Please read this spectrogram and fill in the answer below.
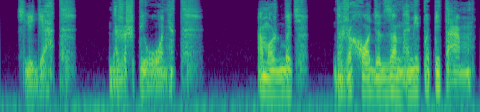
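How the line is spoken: Frantic mutter. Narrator (Russian): пробормотал дядя Вернон, который, кажется, был на грани помешательства

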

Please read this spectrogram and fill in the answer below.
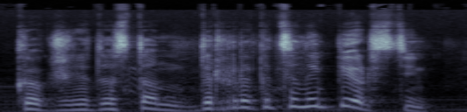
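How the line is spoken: Exclaiming. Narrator (Russian): воскликнул Хосе

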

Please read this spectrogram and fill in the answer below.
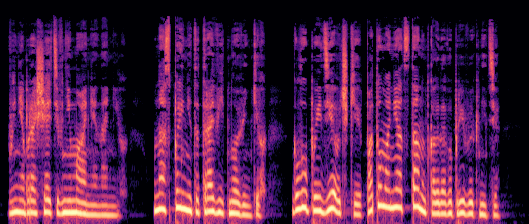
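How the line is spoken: Rapid speech. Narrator (Russian): Она робко оглянулась кругом и, увидя, что мы одни, быстро заговорила

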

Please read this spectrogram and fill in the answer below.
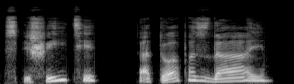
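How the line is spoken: Whisper. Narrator (Russian): Опять прошептал голос

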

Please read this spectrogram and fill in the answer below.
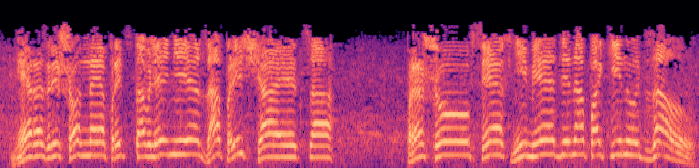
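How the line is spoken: Loud announcement. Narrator (Russian): громко объявил он

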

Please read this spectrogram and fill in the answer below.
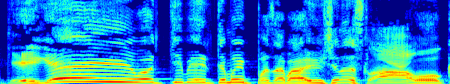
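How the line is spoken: Shouting. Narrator (Russian): кричал он

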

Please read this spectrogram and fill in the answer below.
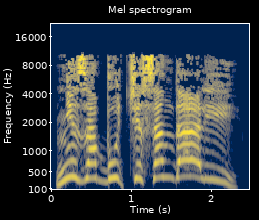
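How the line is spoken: Shout. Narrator (Russian): крикнул Чик

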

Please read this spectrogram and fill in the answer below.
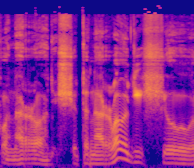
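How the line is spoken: Muttered. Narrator (Russian): Барсук пробормотав

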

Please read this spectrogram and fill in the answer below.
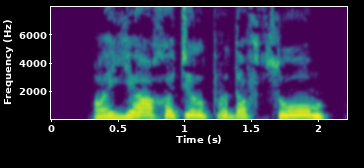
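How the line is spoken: Timid. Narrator (Russian): робко сказал Рогов

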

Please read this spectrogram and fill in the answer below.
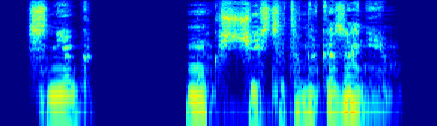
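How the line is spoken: Quiet speech. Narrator (Russian): негромко сказал Гарри

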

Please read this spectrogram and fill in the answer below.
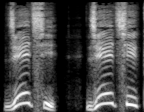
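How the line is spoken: Shouting. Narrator (Russian): кричала миссис Банкс

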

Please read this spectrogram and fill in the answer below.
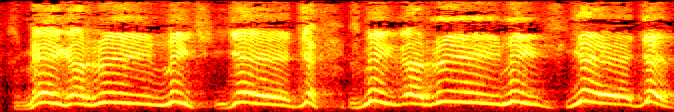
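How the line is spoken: Group shouting. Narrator (Russian): закричали они

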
